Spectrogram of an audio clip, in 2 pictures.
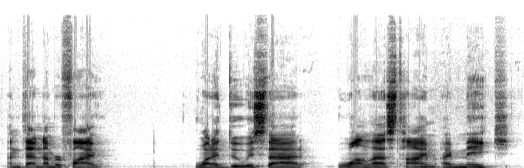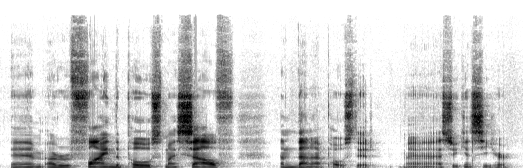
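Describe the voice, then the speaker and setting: A man's voice: fairly low pitch, lively intonation, measured pace, vocal fry, a bit bright. A man from Sweden with a Swedish accent, explaining things informally as an online coach and stressing his key points. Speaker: presenter, personal branding coach for real estate agents. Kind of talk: explanatory talk to camera.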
